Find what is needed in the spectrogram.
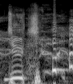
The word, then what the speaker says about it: Doja: You know, I almost had that moment with that Doja Cat song because I'm like D-O-J-A. – Doja. Doja. – Doja. – Doja.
